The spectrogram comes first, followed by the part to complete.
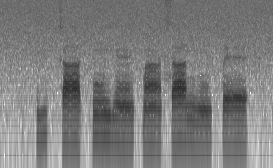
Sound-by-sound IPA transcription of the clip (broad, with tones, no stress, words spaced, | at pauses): hi˧ka˨ kũ˧jɛ̃˨k͡pã˨sa˧ nũ˨k͡pɛ˧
